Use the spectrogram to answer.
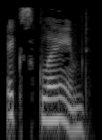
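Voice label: "exclaimed", British English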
